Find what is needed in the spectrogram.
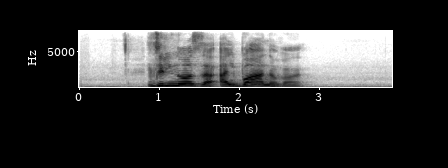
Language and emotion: Russian, angry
